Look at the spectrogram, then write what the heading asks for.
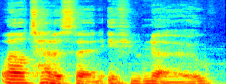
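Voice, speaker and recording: A man's voice: lowish voice, expressive, slow, dark tone, echoey room. A man voicing a boastful know-it-all boy who talks in a bragging, scornful way.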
